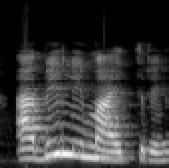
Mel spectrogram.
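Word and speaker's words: Abbé Lemaître: ये जो साइंटिस्ट है ये फ्रेंच साइंटिस्ट है, इसका इसलिए जो इंग्लिश प्रोनाउंसिएशन होगा वो एबी लेमाइत्रे होगा।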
